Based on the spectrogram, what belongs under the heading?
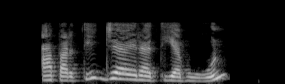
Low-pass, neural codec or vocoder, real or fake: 7.2 kHz; none; real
